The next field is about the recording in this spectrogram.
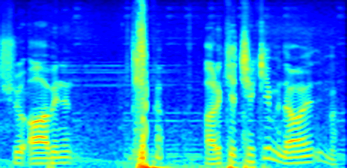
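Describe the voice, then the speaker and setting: A man's voice: medium pitch, expressive, moderate pace, over music. A young man doing joking, slangy, mock-polite banter in improvised video game roleplay. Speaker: gaming video creator.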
